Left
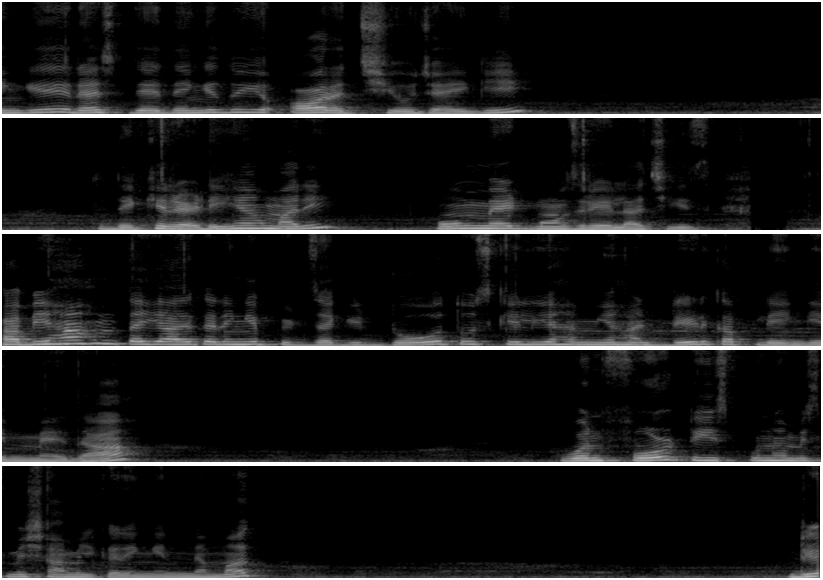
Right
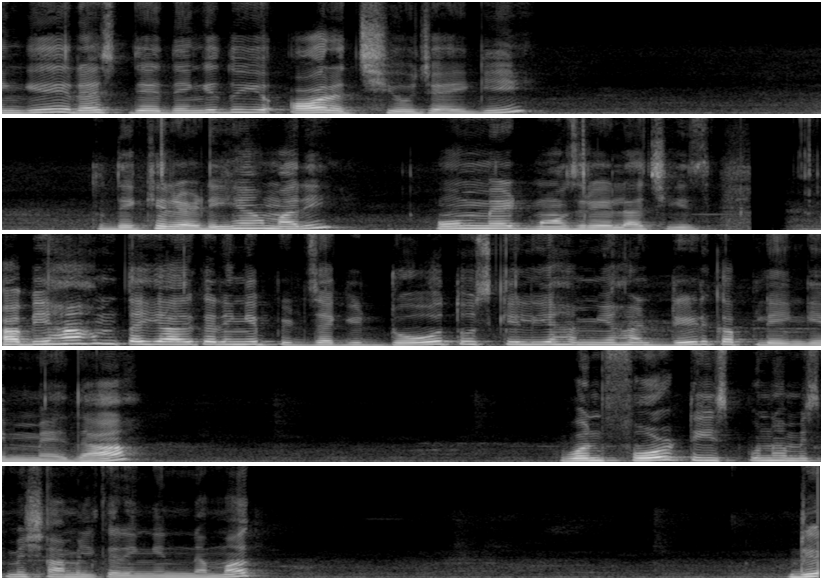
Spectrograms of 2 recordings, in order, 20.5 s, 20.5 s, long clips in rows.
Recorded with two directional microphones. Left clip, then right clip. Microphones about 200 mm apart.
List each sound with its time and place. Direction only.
0.0 s speech: 25° right (ahead or behind)
4.5 s speech: 25° right (ahead or behind)
15.1 s speech: 25° right (ahead or behind)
